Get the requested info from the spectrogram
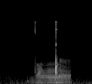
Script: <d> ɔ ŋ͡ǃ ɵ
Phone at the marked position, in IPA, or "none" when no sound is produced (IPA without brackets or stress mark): d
